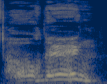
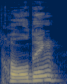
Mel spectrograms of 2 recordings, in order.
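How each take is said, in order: First: Breath-only playful whisper; whispered echo. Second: Raised, louder playful question; questioning echo. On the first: Co-host echoes the host's "are you holding", whispering. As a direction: whisper the word back, no voice. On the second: Co-host echoes the host's "are you holding", questioning. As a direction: echo it back higher and louder. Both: Pretend.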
